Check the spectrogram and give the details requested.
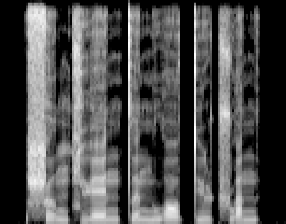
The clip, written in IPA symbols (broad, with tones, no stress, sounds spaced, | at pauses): ʂ ɤ˥˩ ŋ ɕ ɥ ɛ˥ n t̪ ə˥˧ n w ɔ˥˩ t̪ y˨˩ ʈ͡ʂ w a˦ n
